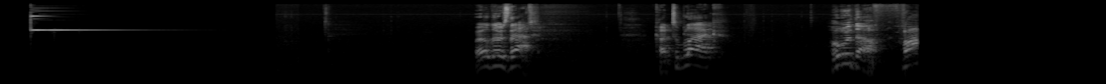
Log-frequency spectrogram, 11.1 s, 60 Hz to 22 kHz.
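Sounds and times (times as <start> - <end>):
bell-like ding: 0.3 - 2.6.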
